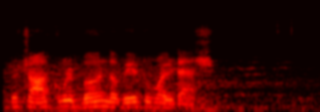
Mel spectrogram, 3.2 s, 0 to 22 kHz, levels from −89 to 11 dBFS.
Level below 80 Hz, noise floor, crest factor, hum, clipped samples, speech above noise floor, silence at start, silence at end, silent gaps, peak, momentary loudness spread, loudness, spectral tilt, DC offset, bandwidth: -72 dBFS; -72 dBFS; 20 dB; none; under 0.1%; 28 dB; 0.05 s; 0.65 s; none; -26 dBFS; 7 LU; -45 LUFS; -6 dB/octave; under 0.1%; 12.5 kHz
